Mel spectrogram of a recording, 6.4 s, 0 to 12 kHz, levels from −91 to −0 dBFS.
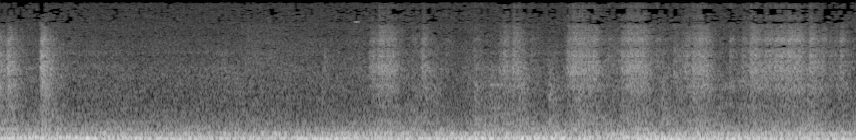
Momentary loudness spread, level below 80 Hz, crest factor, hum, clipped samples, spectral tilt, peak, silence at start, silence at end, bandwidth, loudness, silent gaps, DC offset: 4 LU; -24 dBFS; 14 dB; none; under 0.1%; -5 dB/octave; -10 dBFS; 0 s; 0 s; 11.5 kHz; -26 LUFS; none; under 0.1%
